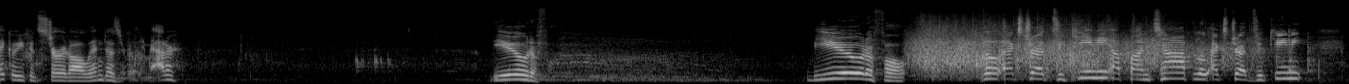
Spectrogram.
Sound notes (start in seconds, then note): 9.0 clapping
